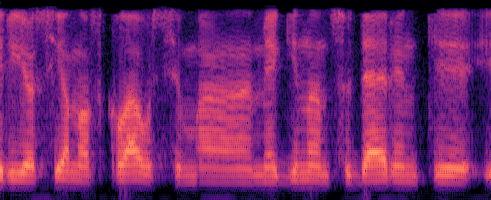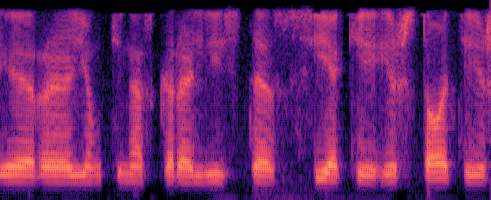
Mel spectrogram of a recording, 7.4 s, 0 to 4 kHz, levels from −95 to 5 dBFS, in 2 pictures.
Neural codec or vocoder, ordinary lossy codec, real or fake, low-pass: none; MP3, 32 kbps; real; 3.6 kHz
